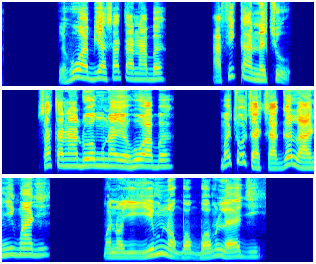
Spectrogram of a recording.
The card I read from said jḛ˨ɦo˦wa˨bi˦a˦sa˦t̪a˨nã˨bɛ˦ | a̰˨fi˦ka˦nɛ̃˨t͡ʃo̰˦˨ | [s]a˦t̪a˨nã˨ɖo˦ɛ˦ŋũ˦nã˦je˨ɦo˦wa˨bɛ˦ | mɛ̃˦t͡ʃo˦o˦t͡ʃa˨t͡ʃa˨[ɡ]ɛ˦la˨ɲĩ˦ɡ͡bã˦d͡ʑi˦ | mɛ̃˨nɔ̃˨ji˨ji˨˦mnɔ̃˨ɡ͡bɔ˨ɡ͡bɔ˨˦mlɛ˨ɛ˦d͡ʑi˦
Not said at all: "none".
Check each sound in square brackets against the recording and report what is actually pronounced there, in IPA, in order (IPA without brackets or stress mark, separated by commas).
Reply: s, ɡ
